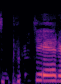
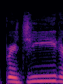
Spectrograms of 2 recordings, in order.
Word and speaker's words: Brigid: It's Bridget or Brigid or Bride. It's said many different ways, but Bridget most commonly, I think.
